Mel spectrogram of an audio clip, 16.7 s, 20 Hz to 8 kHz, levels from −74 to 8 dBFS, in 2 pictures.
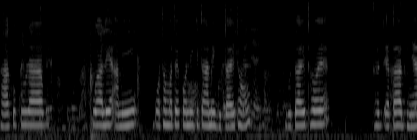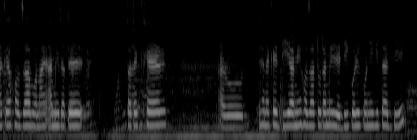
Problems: none marked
